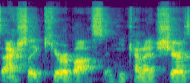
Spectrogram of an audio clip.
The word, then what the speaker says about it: Kiribati: talk about the island of kiribati um which is spelled kiribati and i've always thought of it as kirby it's this island in the middle of pacific but it's actually kiribati and he kind of shares a little story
